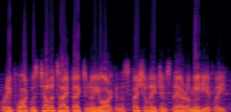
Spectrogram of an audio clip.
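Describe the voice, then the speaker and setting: Man acting a forceful old-radio crime narrator. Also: on the high side, fast talker, close to an everyday voice. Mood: urgent, grave. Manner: emphatic, declamatory. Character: urgent, authoritative male crime-drama announcer. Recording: muffled old-time radio recording. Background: music.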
